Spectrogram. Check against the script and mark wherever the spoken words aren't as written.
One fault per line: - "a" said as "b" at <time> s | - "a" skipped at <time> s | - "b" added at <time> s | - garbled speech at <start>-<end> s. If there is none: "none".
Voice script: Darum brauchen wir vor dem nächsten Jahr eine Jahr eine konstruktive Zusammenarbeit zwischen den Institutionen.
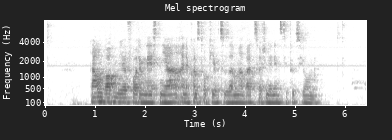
- "Jahr eine" skipped at 2.9 s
